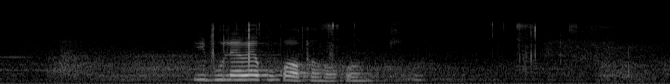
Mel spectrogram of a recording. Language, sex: Xhosa, female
